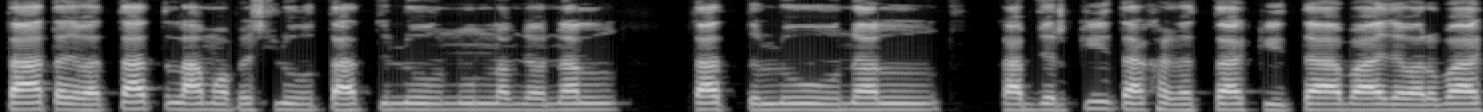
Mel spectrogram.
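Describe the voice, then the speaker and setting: Male Quran teacher, patient repetitive spelling drills, slightly high, clean voice, dry recording. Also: clean tone, no echo. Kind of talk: letter-by-letter spelling lesson.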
